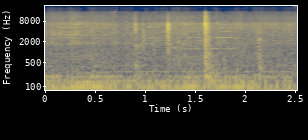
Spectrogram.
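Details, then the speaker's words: Red Duster on a road trip, after retorquing a loose rear wheel: still squeaks while driving, sharp chirps about twice a second over low rumble, confirmed rear axle bearing; needs press and new bearing. "Yep. There it is. It's totally an axle bearing."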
